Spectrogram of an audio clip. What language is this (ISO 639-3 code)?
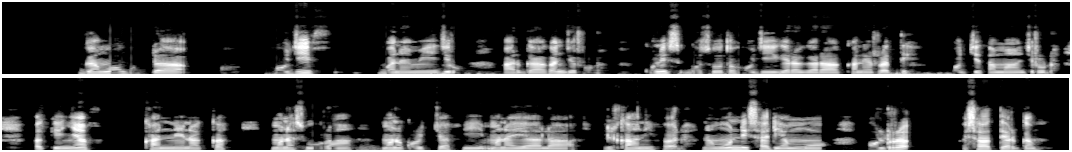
orm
